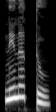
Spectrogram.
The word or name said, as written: ನುಣ್ಣಿತು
